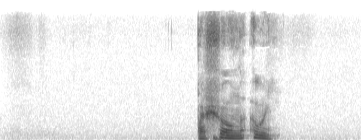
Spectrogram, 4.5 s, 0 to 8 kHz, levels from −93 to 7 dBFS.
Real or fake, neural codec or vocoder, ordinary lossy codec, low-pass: real; none; AAC, 32 kbps; 7.2 kHz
